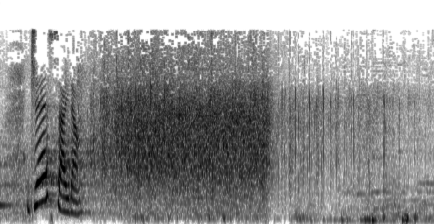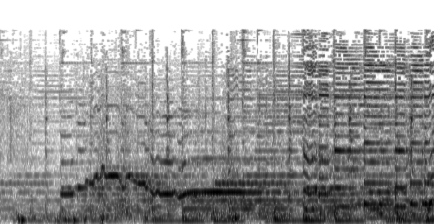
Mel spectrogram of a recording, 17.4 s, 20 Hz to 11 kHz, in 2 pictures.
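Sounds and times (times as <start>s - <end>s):
speech: 0.6s - 1.9s
crowd applauding: 1.7s - 9.3s
instrumental music with sustained wavering melodic tones: 6.5s - 17.3s.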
